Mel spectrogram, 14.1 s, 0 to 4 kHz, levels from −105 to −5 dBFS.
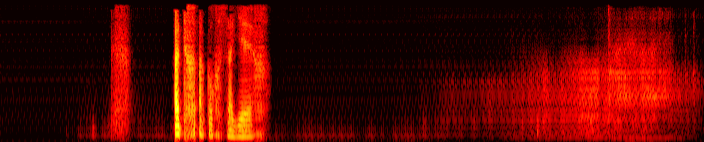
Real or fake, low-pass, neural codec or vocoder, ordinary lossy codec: fake; 3.6 kHz; codec, 16 kHz, 0.4 kbps, LongCat-Audio-Codec; MP3, 24 kbps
